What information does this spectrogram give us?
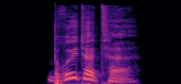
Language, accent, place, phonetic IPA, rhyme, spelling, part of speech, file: German, Germany, Berlin, [ˈbʁyːtətə], -yːtətə, brütete, verb, De-brütete.ogg
- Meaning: inflection of brüten: 1. first/third-person singular preterite 2. first/third-person singular subjunctive II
